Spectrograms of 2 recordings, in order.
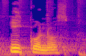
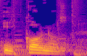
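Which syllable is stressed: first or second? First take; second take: first; second. First: The stress is on the first syllable. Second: The stress is on the second syllable. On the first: "Se pueden pronunciar de ambos modos" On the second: "De ambos modos es válido pronunciar"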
